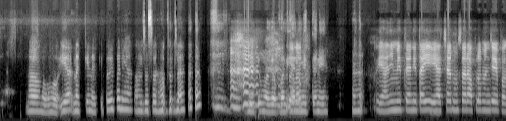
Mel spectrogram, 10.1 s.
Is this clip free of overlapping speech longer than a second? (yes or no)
yes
